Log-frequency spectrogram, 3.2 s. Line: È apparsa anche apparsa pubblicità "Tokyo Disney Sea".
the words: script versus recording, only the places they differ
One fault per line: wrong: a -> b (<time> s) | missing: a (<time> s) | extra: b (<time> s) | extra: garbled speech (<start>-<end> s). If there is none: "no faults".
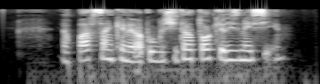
wrong: apparsa -> nella (1.3 s)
